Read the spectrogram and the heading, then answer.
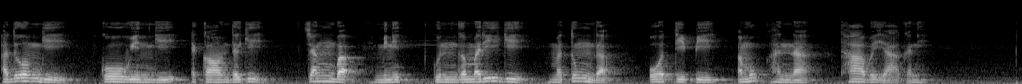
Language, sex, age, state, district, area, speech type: Manipuri, male, 45-60, Manipur, Imphal West, urban, read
